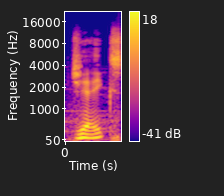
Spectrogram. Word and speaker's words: Jacques: My good friend Michael Jacques from Springfield, Missouri.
